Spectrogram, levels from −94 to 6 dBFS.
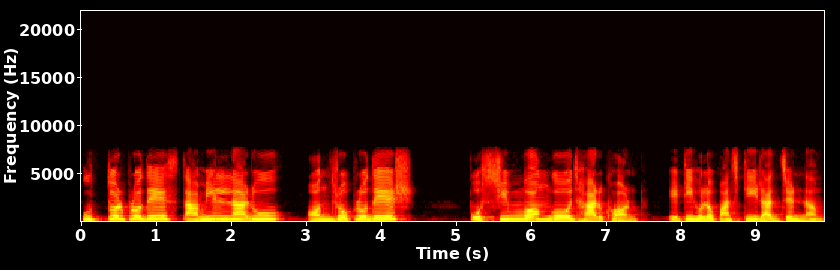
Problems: none marked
